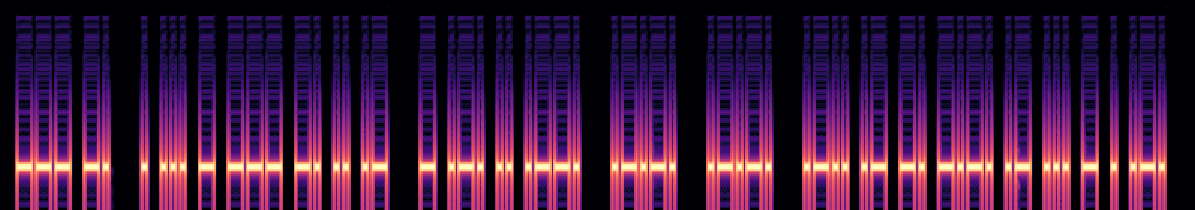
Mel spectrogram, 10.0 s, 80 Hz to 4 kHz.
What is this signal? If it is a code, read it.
Morse code, heard as a keyed tone, about 30 wpm, 550 Hz. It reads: ON ESTONIA TRIP <AR> <AR> LANCASTER
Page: news headlines in morse code at 30 wpm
